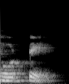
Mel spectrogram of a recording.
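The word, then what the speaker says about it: Lhotse: सातवे नंबर का आपका एल होटसे होट ही बोलते होंगे उसको एल साइलेंट होगा ठीक है छठे नंबर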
